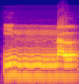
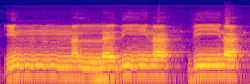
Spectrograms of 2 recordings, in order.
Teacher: Innalladzina amanu, perhatikan pada ayat yang ke-7 kita baca innalladzina amanu wa 'amilus solihati ulaika hum khairul bariyah. Terdapat nun tasdid di sini dimasukkan, diidghamkan, dimasukkan dan didengungkan karena gunnah berdengung.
